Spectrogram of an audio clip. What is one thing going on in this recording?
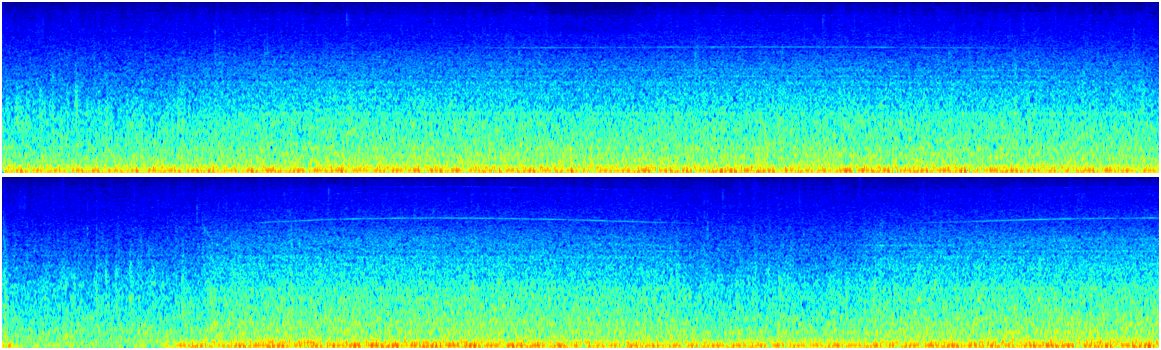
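A heavy truck engine rumbles steadily, dipping briefly.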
